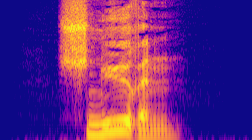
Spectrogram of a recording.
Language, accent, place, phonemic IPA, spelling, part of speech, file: German, Germany, Berlin, /ˈʃnyːrən/, schnüren, verb, De-schnüren.ogg
- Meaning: to lace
